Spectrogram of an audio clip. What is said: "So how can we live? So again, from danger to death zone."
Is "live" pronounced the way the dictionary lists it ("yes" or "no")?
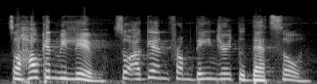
yes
